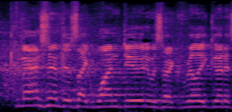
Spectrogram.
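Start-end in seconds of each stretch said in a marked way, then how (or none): none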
